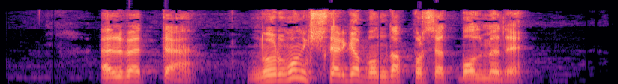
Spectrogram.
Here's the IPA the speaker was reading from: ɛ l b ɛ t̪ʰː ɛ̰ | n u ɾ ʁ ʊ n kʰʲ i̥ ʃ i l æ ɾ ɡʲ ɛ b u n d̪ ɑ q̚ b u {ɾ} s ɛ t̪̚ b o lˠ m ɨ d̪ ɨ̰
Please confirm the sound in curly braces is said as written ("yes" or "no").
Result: yes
